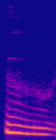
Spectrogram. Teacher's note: right at the back but very high uh in a close position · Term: O vowel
